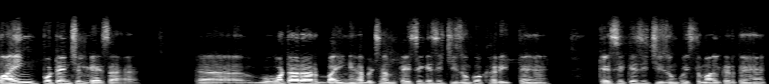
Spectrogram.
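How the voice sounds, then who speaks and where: The speaker talks with a Tamil accent and a lively, bouncing intonation. The sound is dry and close, with no echo at all. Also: man. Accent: Tamil-accented Hindi. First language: Tamil (speaking Hindi). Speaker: webinar speaker. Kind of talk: webinar talk. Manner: halting, many fillers; code-switching Hindi and English.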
